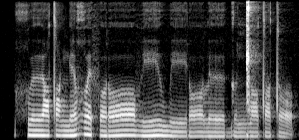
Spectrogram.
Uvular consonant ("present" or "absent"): present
